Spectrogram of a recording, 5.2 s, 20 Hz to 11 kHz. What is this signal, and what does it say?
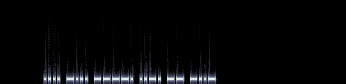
Morse code, heard as a keyed tone, about 36 wpm, 700 Hz. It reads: HB9FMX
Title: DXCC-100 Call Signs - 6 Characters - Repeated 2x - 35wpm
